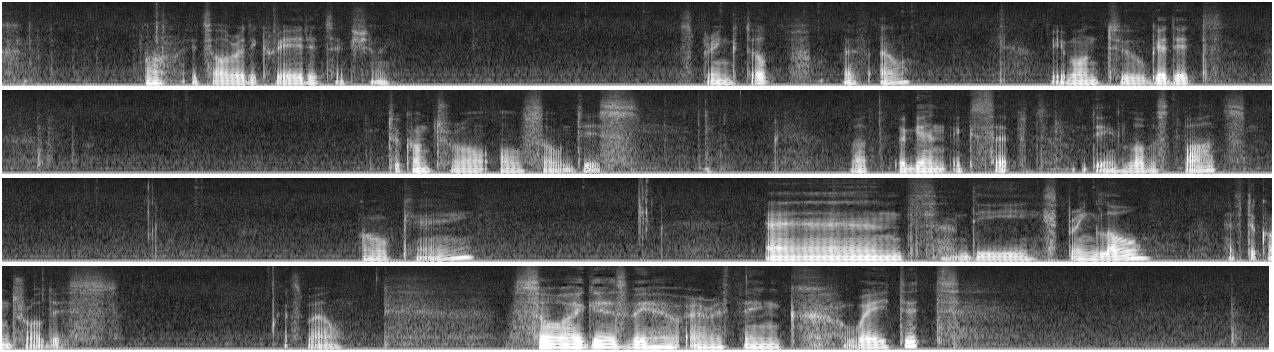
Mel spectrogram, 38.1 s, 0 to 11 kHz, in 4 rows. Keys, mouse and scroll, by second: 7.0-8.3 middle drag, 10.4 middle click, 14.4 ctrl+l, 16.8 c, 19.7 middle click, 23.6-26.8 middle drag, 28.6 ctrl+l, 33.0 middle click, 34.5 click, 34.6 middle click.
